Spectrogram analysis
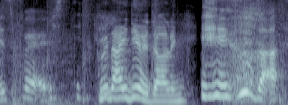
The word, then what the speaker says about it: hygge: Hygge, pronounced hygge, is spelled H-Y-G-G-E, but pronounced H-O-O-G-A.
